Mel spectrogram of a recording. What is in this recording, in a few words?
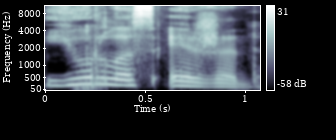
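"юрлӧс эжӧд", Komi, female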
